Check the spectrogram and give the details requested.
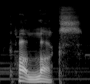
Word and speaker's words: Kallax: Kallax.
